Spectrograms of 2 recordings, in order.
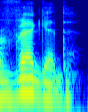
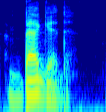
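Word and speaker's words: בגד: Its first letter, bet, has the Dagesh kal, because it's a letter that has two possible pronunciations, be and ve. That means we need to know whether to pronounce this word beged or veged.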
